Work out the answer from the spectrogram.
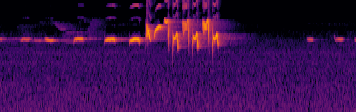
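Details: Indian Blue Robin, a winter visitor in up-country Sri Lanka where it favours dense undergrowth in forest near streams: a few thin, high whistles lead into a quick, jumbled burst of sharp, tumbling phrases, then faint whistles.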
